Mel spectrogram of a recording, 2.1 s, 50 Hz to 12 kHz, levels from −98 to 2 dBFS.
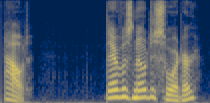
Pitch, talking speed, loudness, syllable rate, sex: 200 Hz, 140 wpm, -16 LUFS, 6.3 syllables/s, female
